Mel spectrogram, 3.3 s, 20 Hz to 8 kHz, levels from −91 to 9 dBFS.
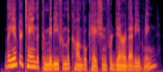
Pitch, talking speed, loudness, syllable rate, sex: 140 Hz, 200 wpm, -19 LUFS, 7.3 syllables/s, male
